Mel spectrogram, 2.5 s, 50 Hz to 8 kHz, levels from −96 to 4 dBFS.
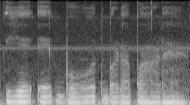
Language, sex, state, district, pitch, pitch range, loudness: Hindi, male, Uttar Pradesh, Saharanpur, 105 Hz, 105-110 Hz, -18 LUFS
